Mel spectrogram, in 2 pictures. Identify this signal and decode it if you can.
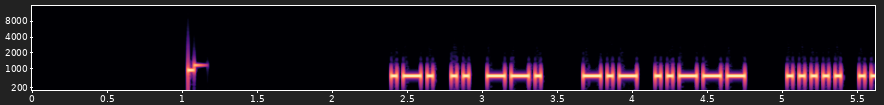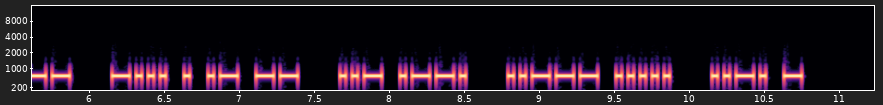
Morse code, heard as a keyed tone, about 30 wpm, 700 Hz. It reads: RIG K2 5W BEAM UP 25 FT
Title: Practice QSO - Exchange 2 - Info - 30wpm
